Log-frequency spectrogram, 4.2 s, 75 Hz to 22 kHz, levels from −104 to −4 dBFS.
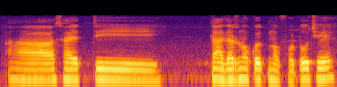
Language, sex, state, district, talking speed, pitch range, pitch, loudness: Gujarati, male, Maharashtra, Mumbai Suburban, 100 wpm, 120-125 Hz, 120 Hz, -15 LUFS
